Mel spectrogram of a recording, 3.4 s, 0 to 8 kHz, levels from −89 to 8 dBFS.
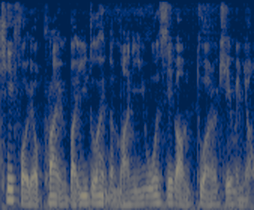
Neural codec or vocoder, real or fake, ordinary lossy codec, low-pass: codec, 16 kHz, 16 kbps, FunCodec, trained on Chinese and English, 50 frames a second; fake; none; none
